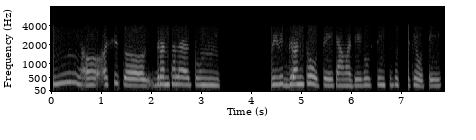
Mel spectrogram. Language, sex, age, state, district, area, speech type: Marathi, female, 18-30, Maharashtra, Sindhudurg, rural, conversation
